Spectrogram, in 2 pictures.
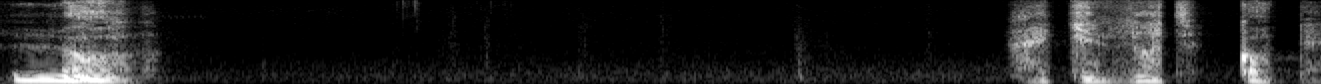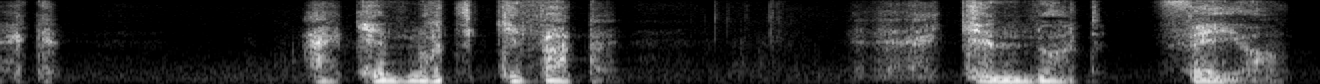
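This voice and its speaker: An actor playing an earnest, determined foreign warrior in a video game, speaking tersely. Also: male voice, medium pitch, slow, a bit bright, slightly rough, heavily acted. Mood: desperate. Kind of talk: dramatic video game acting.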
